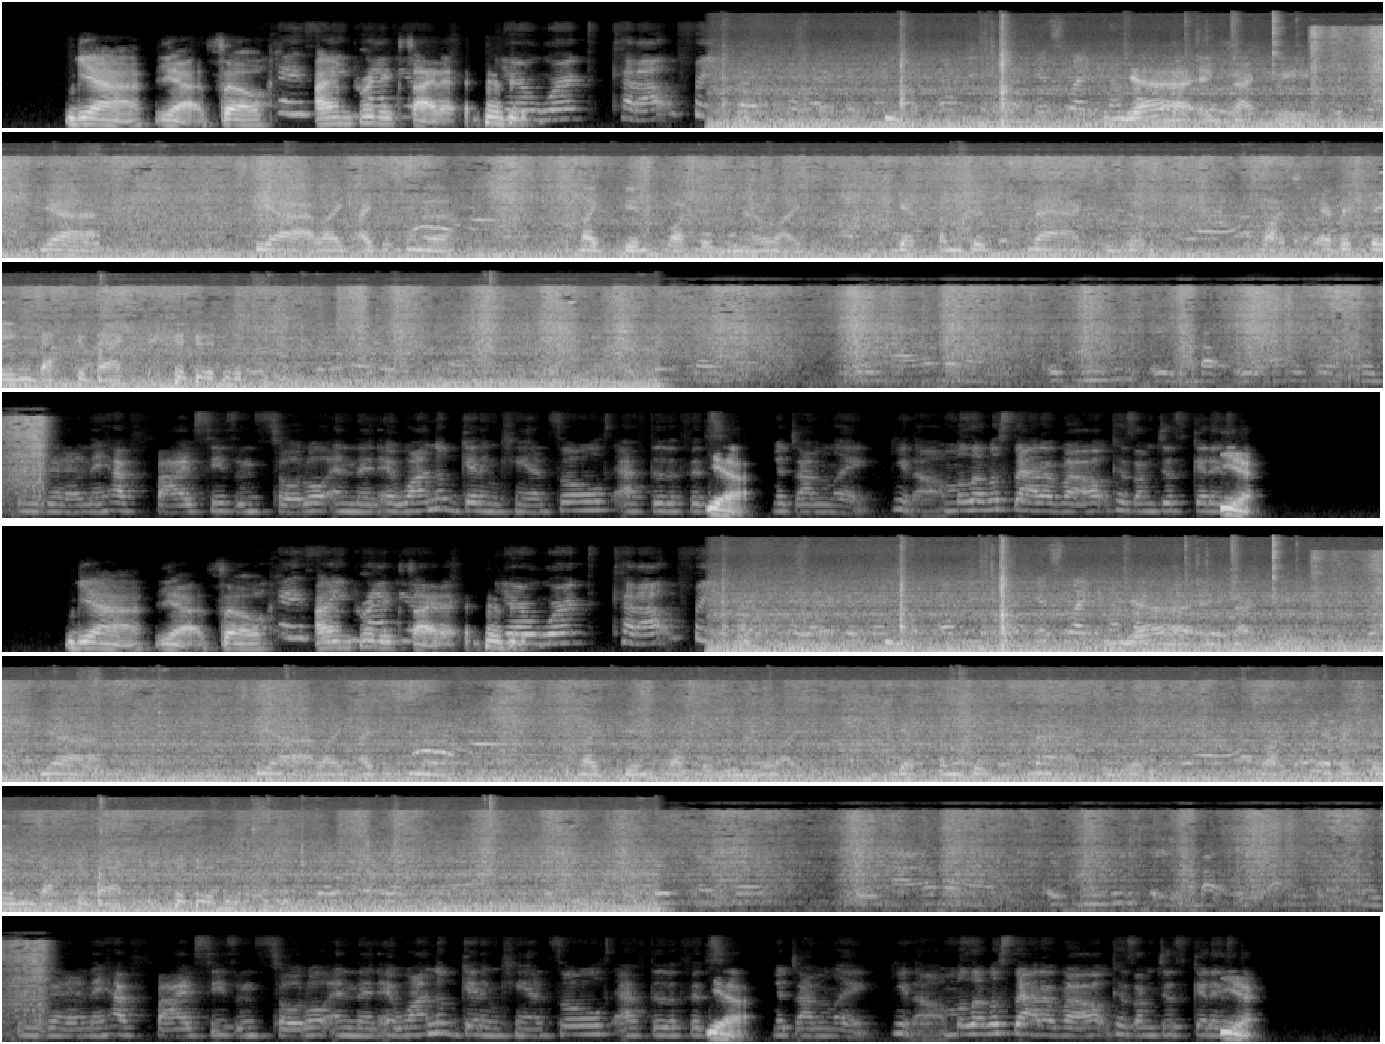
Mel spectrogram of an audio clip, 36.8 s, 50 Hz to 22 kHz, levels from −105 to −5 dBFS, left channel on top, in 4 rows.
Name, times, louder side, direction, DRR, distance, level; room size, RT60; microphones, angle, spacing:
voice 1, 0.4-1.7 2.1-3.5 5.9-6.0 7.3-8.9 9.5-9.9 10.9-12.3 13.0-14.6 15.1-16.9 17.6-20.0 32.3-32.6 35.7-35.9, left 5 dB, 65° left, 0.4 m, -32 dB
voice 2, 1.7-7.4 8.0-8.7 9.0-9.7 10.0-10.2 15.0-15.4 17.0-19.1 20.3-32.5 32.9-35.9, equal, 20° left, 1.6 m, -45 dB
sound 1, 4.7-22.8, right 1 dB, 5° right, 0.5 m, -32 dB
sound 2, 8.7-27.9, left 7 dB, 80° left, 0.9 m, -33 dB
5.4 x 2.6 x 3.6 m
head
